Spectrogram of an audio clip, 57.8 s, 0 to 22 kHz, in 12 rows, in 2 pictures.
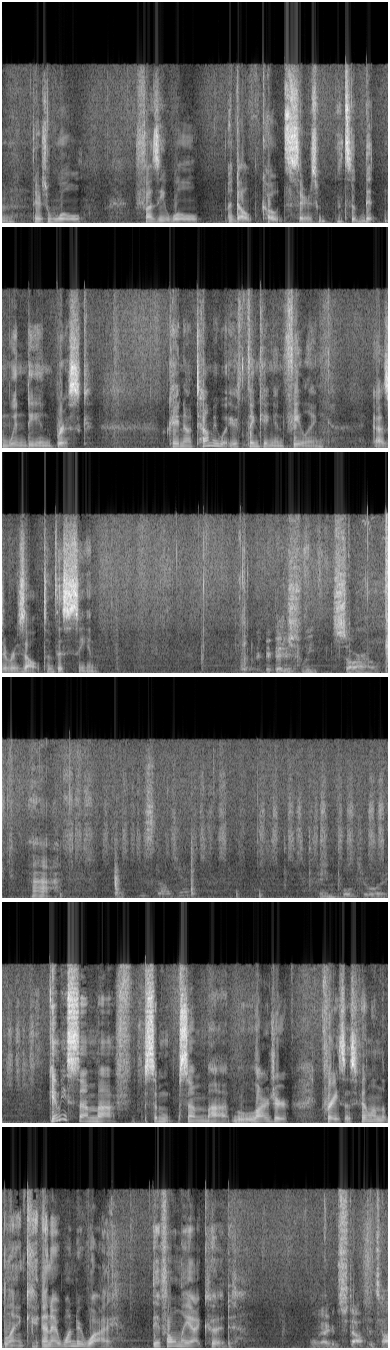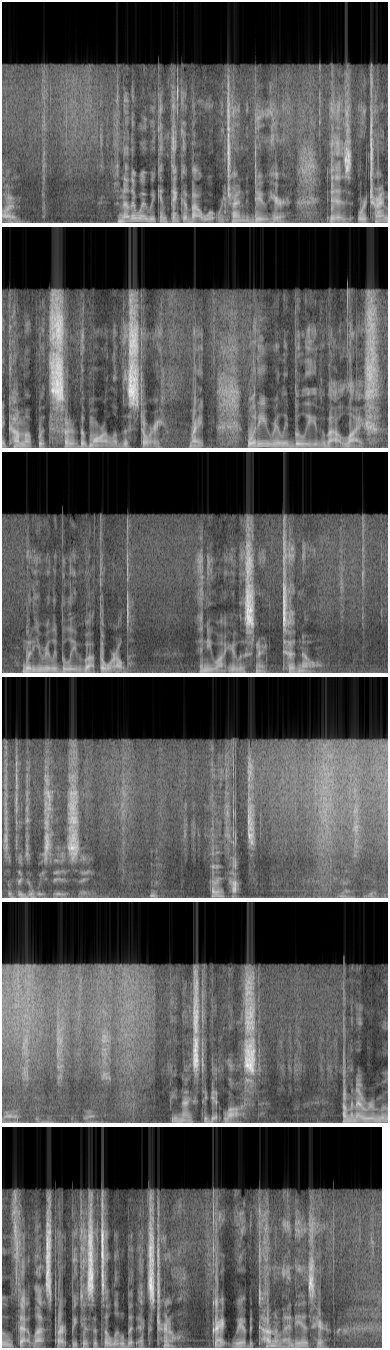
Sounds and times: Writing: 15.2 - 21.2, 51.4 - 52.8.

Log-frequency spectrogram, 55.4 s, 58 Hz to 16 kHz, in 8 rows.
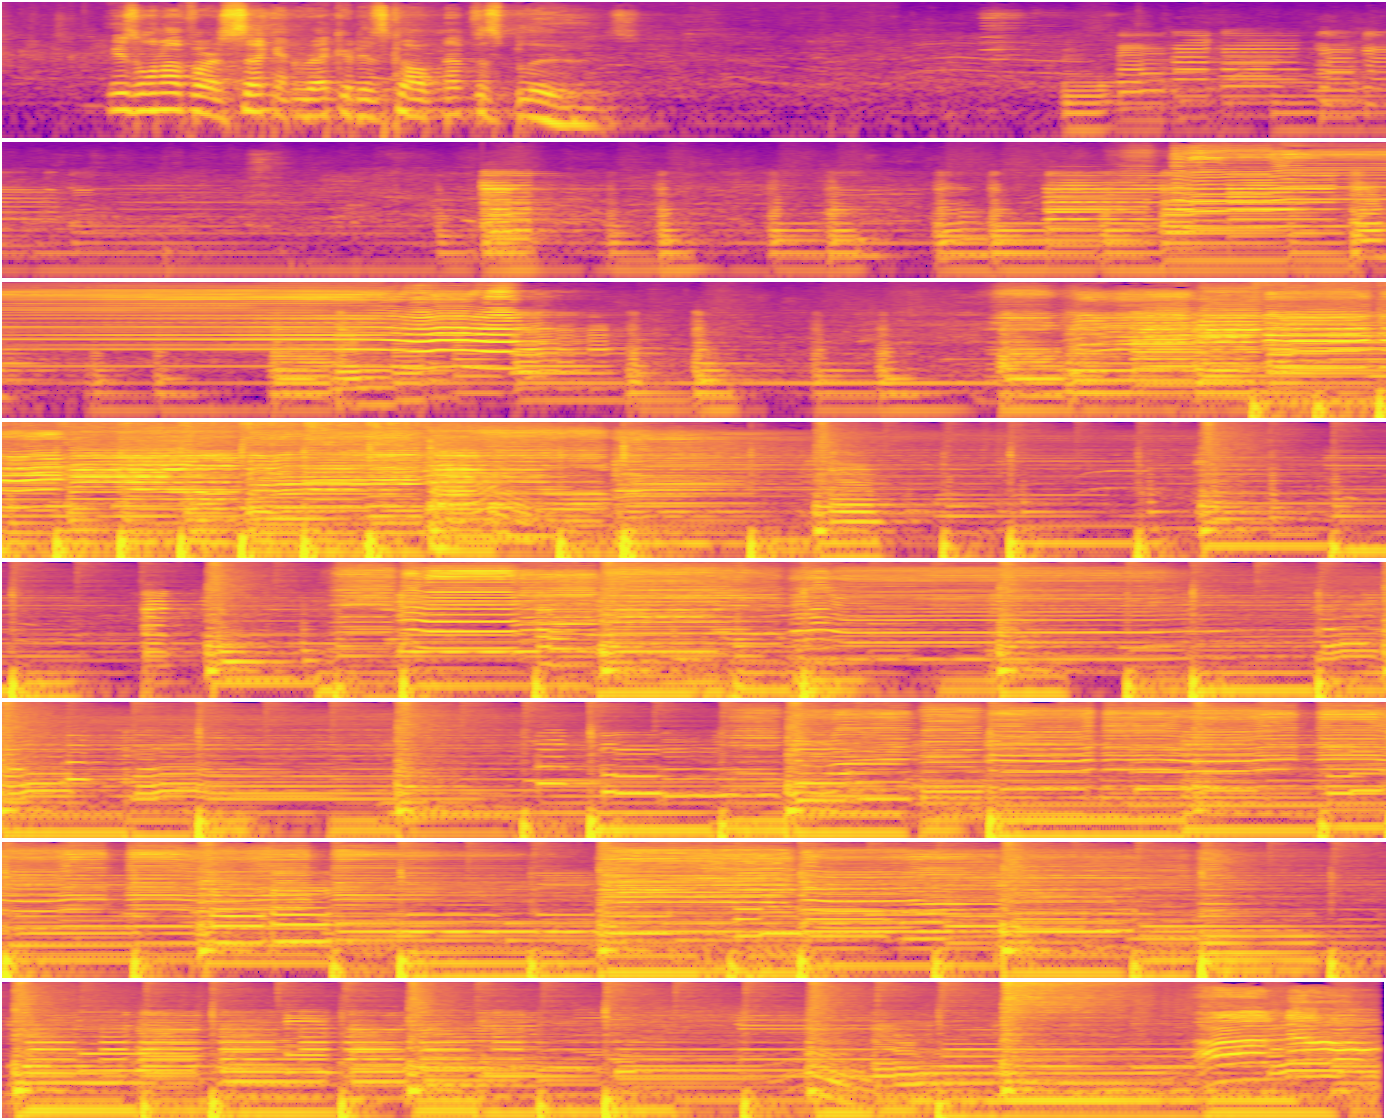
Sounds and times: Country: 5.3 - 55.3.

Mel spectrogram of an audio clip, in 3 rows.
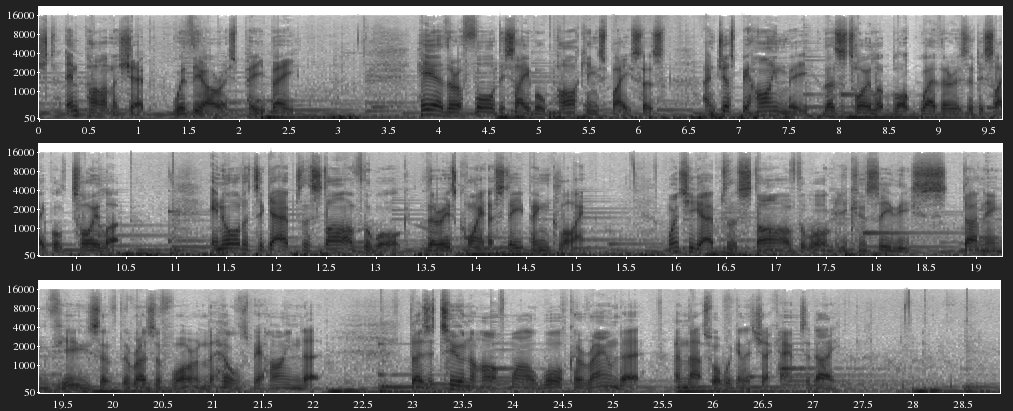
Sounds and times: Speech: 0.0 - 2.6, 3.8 - 10.4, 11.4 - 15.1, 15.9 - 22.1, 23.0 - 27.3
Music: 0.0 - 28.8.

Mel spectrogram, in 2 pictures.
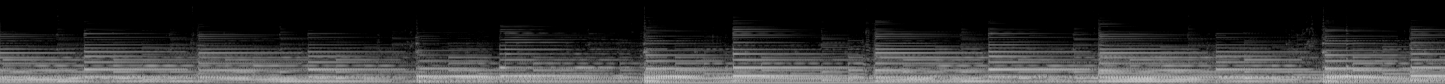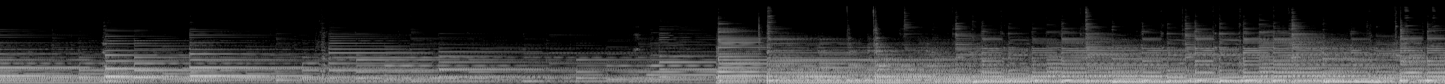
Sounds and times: Strum: 0.0 - 28.9.

